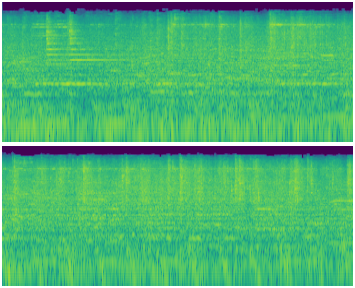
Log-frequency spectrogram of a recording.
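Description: Children's roller coaster train running along its steel track close overhead. From a couple of seconds in, its wheels make a rapid, continuous clatter. Voices can be heard behind it.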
